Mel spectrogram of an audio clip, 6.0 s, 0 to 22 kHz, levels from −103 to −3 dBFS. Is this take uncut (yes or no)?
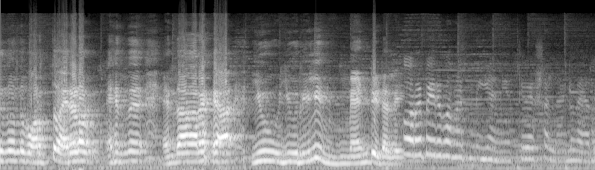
no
